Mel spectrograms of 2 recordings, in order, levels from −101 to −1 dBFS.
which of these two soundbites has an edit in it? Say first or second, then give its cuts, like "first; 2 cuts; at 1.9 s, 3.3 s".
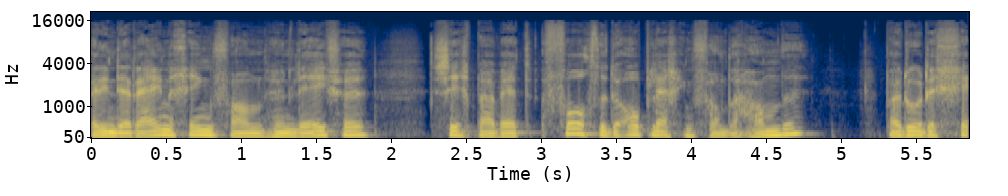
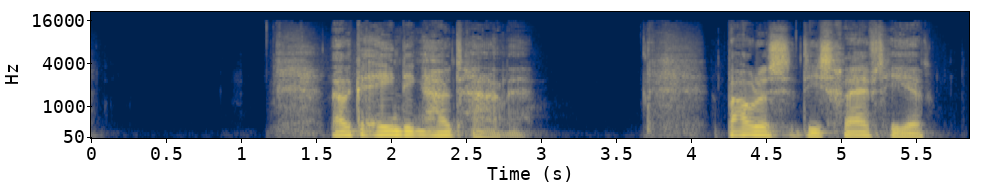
second; 1 cut; at 1.8 s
